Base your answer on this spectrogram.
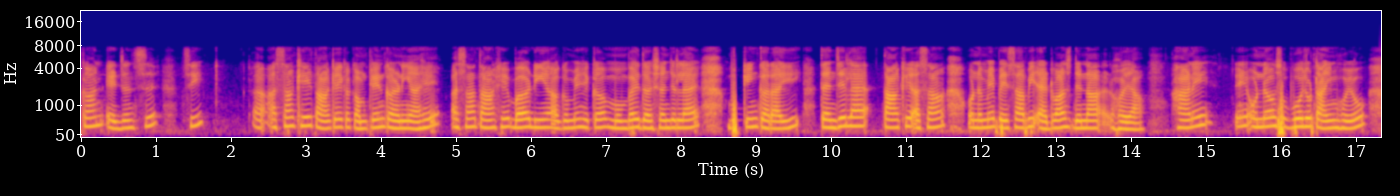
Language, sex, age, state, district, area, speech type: Sindhi, female, 30-45, Maharashtra, Thane, urban, spontaneous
